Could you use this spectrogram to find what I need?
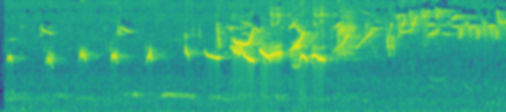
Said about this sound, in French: Le tout au son des oiseaux.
